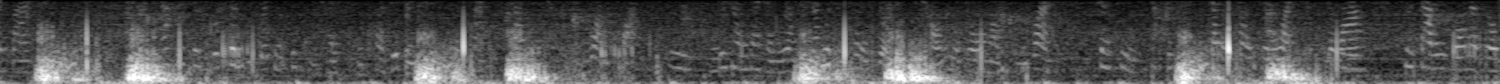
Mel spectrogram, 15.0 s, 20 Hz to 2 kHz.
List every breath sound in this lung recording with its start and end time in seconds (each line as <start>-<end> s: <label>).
0.28-0.62 s: inhalation
1.19-1.76 s: exhalation
4.08-4.61 s: inhalation
5.02-5.55 s: exhalation
7.93-8.32 s: inhalation
8.82-9.37 s: exhalation
11.77-12.28 s: inhalation
12.69-13.20 s: exhalation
